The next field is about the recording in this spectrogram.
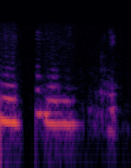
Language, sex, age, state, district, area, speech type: Urdu, female, 30-45, Uttar Pradesh, Rampur, urban, conversation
